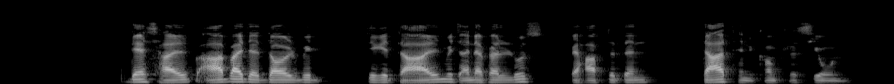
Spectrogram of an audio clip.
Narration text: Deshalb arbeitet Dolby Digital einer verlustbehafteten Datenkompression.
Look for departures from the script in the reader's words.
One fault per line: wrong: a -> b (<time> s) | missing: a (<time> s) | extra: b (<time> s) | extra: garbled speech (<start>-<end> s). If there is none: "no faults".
extra: mit (4.4 s)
